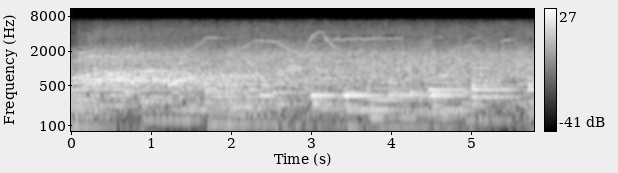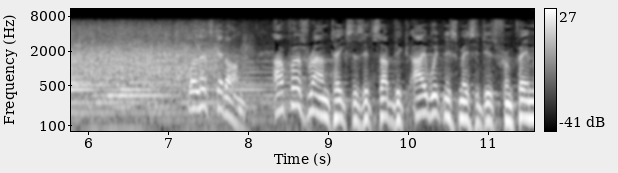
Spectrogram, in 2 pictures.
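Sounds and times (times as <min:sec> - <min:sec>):
studio audience applauding at a comedy show: 0:00.0 - 0:08.1
speech: 0:07.3 - 0:11.5.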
